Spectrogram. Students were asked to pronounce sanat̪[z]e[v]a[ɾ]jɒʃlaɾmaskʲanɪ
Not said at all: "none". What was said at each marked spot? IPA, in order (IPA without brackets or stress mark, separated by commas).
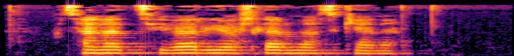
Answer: s, v, ɾ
